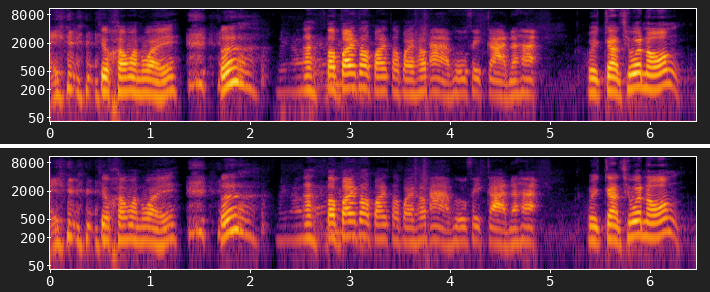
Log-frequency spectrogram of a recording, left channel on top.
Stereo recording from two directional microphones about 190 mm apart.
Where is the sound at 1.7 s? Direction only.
40° left (ahead or behind).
